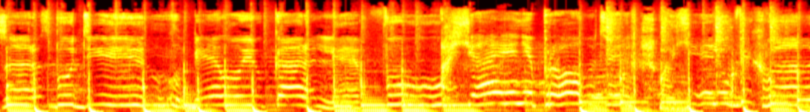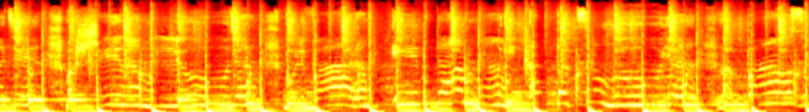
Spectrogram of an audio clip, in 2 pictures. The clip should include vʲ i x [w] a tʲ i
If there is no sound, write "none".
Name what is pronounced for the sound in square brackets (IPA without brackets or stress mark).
v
